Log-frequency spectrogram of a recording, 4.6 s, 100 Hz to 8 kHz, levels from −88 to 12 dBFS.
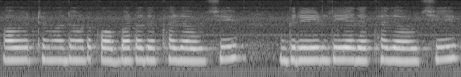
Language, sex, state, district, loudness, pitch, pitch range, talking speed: Odia, female, Odisha, Nuapada, -12 LUFS, 265 Hz, 260-270 Hz, 115 wpm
